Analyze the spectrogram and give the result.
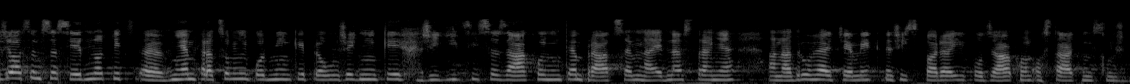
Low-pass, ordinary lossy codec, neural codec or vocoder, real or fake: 10.8 kHz; MP3, 32 kbps; codec, 32 kHz, 1.9 kbps, SNAC; fake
